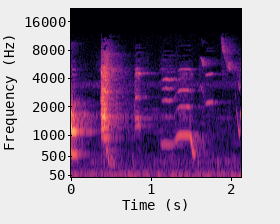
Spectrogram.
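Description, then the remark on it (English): A tui of New Zealand calls with a rapid string of electronic-sounding notes: a harsh burst, then whistles that slide and warble up and down, strikingly like R2-D2's beeps. The call is clear, with no talking. “Indeed, it's the tui of New Zealand.”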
